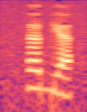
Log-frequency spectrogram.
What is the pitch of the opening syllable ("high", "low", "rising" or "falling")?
high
